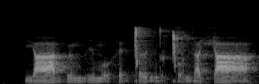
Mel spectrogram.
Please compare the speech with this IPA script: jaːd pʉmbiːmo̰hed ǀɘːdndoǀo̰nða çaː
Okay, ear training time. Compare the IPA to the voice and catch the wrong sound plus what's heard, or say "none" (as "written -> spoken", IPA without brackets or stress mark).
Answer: ð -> z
